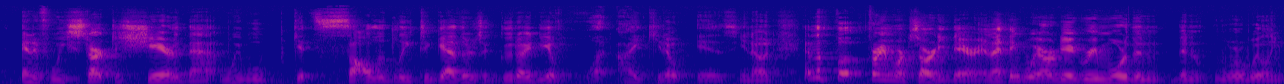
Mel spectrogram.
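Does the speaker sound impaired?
No.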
